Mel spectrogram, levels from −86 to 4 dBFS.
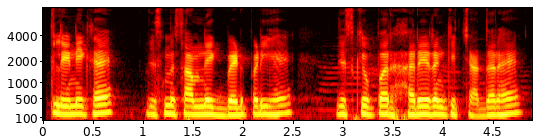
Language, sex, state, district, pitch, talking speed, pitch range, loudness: Hindi, male, Uttar Pradesh, Lalitpur, 160 Hz, 185 wpm, 155-170 Hz, -17 LUFS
